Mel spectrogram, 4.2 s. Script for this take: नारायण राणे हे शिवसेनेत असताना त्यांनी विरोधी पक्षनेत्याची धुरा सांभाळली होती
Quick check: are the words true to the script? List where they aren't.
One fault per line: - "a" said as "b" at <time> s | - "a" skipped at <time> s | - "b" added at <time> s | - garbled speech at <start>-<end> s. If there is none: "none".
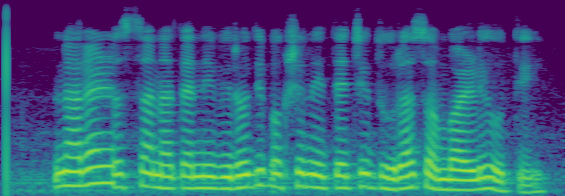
- "राणे हे शिवसेनेत" skipped at 0.8 s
